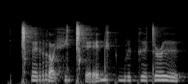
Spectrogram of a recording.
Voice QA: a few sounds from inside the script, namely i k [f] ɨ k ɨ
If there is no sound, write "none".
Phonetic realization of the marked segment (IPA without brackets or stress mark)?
b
